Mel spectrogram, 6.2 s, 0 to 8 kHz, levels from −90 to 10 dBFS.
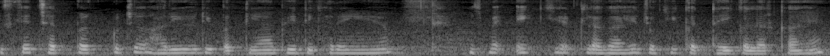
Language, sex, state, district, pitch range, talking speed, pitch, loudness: Hindi, female, Bihar, Gopalganj, 175-195 Hz, 200 wpm, 185 Hz, -29 LUFS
